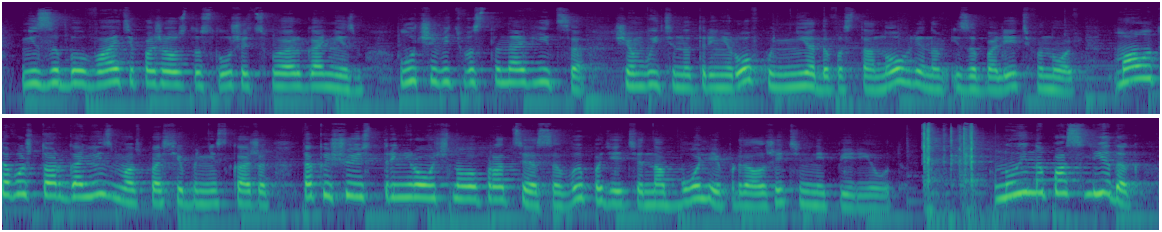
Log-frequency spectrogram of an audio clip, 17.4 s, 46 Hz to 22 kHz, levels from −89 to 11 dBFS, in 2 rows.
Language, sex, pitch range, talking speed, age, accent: Russian, female, 195-275 Hz, 135 wpm, 20-39, native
